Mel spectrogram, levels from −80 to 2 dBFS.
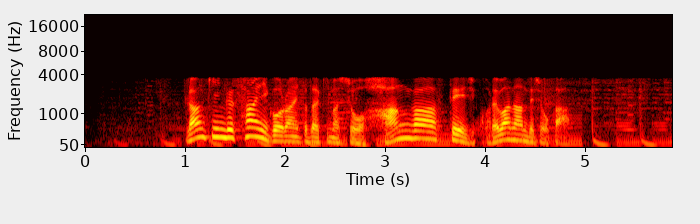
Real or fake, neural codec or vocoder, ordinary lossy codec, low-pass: real; none; none; 3.6 kHz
